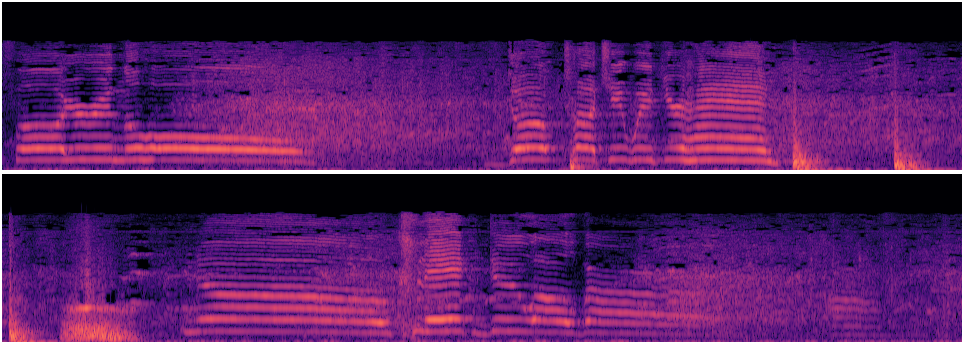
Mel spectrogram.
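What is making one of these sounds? A man sings loudly into a microphone, holding long notes.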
